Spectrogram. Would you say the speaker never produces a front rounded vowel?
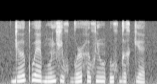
yes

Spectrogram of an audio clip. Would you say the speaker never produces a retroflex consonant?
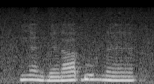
yes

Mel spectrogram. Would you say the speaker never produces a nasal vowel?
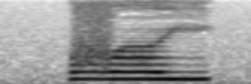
yes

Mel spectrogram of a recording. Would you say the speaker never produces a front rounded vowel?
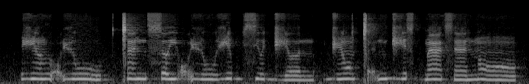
yes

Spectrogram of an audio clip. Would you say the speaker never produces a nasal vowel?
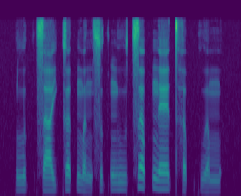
yes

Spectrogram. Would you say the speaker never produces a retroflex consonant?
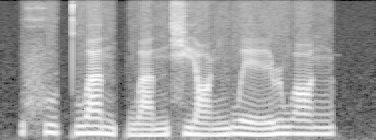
no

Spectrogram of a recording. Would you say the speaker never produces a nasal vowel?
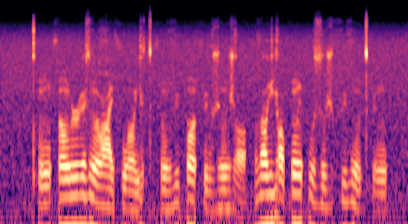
no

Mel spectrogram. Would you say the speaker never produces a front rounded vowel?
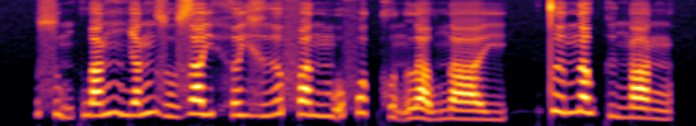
yes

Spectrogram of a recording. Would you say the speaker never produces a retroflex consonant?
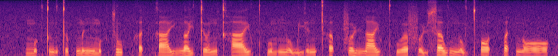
yes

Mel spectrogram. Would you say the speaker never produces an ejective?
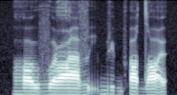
yes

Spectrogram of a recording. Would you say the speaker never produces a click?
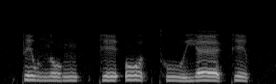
yes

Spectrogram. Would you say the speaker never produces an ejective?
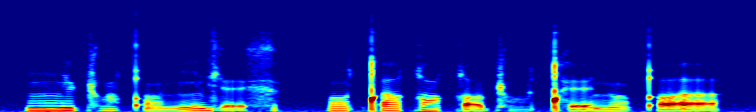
no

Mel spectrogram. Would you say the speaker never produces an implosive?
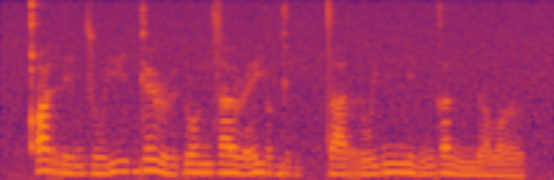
no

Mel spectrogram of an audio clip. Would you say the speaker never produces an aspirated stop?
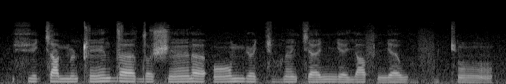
no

